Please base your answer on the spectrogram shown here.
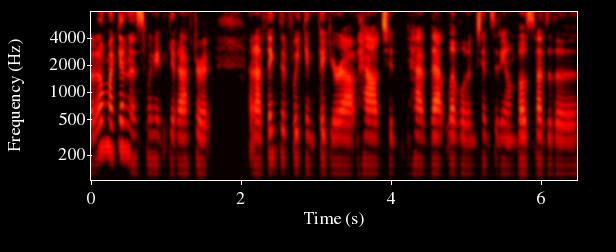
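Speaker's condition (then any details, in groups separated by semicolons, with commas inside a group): No condition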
